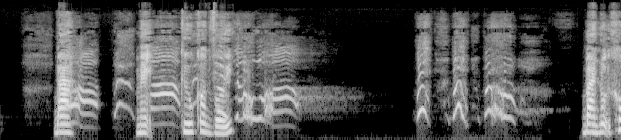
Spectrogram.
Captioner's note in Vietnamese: la hét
